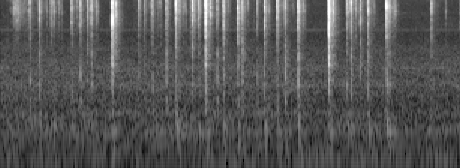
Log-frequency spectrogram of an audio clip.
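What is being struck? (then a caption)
Plastic laptop keyboard. Fingertips type on the black plastic keycaps of a dark laptop keyboard resting on a wooden desk. Quick, uneven, bright clicks and taps come in a loose stream, with a few sharper, louder strokes standing out over a faint background hiss.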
